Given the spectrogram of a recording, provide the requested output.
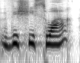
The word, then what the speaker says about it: vichyssoise: Also, National Vichyosi Day. I'm not French, so I don't know how to pronounce that, but it's a thick soup made of boiled and pureed leeks. – Are you talking about vichyssoise? – Yes, of course. Vichyssoise. Maybe I should have had you say that one. – Okay. Well, I think that's how it's pronounced.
